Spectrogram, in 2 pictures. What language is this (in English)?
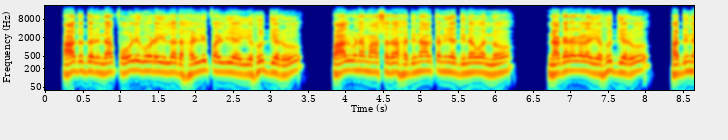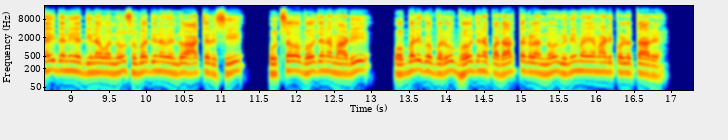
Kannada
